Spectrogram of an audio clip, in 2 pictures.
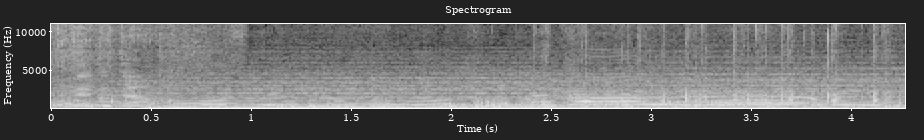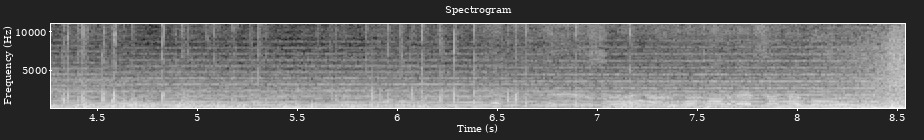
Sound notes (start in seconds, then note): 2.4 applause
